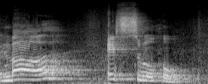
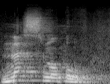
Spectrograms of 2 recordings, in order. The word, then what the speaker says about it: ما اسمه: You say ma ismuhu. If you're going to stop there. If you're not going to stop, you're going to say masmuhu.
